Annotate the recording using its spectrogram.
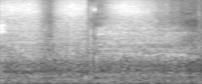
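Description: Soft rubbing hiss of a latex-gloved hand sweeping across a wooden seat board lying on upholstery foam, fading out towards the end.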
